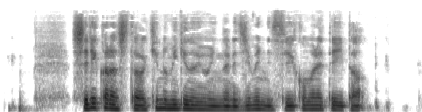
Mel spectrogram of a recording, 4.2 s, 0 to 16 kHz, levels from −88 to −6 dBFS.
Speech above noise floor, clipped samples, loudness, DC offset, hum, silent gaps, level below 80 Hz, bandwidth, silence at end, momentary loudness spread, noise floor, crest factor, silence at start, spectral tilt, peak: 22 dB; under 0.1%; -22 LUFS; under 0.1%; none; none; -58 dBFS; 11.5 kHz; 0.45 s; 7 LU; -44 dBFS; 20 dB; 0.2 s; -5.5 dB/octave; -4 dBFS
